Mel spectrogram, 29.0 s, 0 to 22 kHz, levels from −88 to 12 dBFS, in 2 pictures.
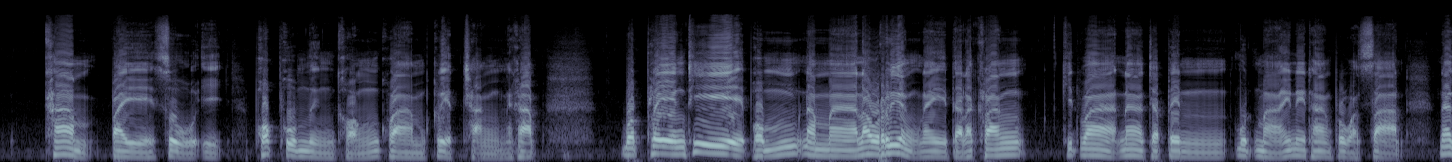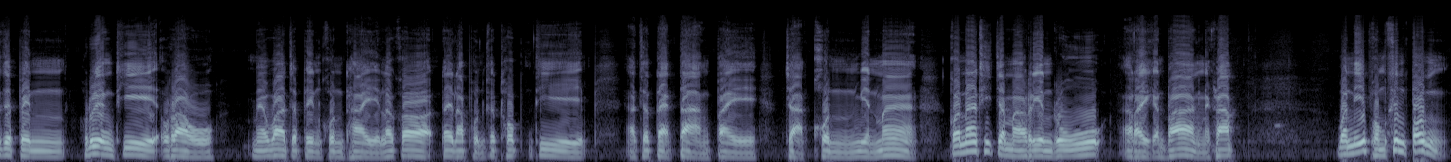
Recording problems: distortion; slight; 10 dB below the speech

